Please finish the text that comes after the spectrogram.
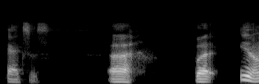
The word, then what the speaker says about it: AXYZ: It's it's pronounced a Axis. It's it's pronounced Axis. AXYZ. That's how it's pronounced. Axis.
